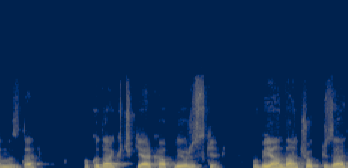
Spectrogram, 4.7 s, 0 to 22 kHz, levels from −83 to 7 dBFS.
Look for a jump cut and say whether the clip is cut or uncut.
uncut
